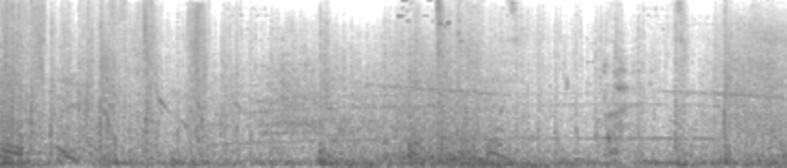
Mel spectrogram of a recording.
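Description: Gunfire in the video game Death Stranding, a dense stretch of rapid shots and bursts with booms and mechanical clatter running steadily throughout, fairly loud and without talk.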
